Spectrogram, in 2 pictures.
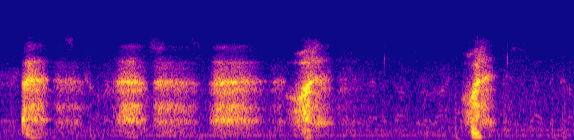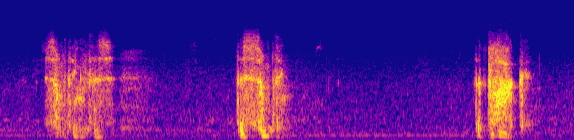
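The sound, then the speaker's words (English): A person gasps while being choked: several separate bursts of strained, raspy breath and throat noise, spaced unevenly with quiet gaps between them. “My throat. You're choking me.”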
